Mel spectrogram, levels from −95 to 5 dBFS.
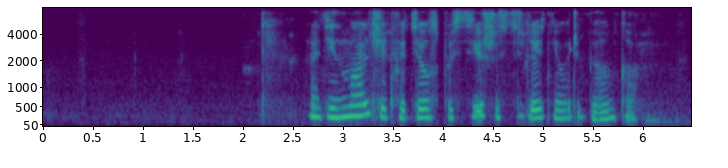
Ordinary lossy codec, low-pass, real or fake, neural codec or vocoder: Opus, 32 kbps; 7.2 kHz; fake; vocoder, 22.05 kHz, 80 mel bands, HiFi-GAN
